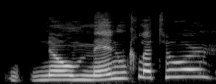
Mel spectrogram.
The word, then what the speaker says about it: nomenclator: Only it would be nomenclator. I mean, how would you pronounce that? Okay. It's four So syllables. the A is long.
